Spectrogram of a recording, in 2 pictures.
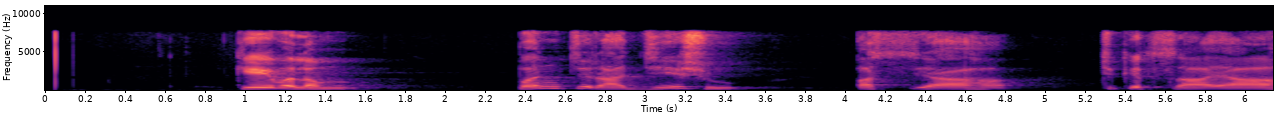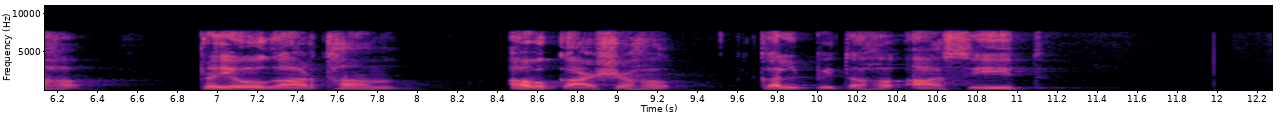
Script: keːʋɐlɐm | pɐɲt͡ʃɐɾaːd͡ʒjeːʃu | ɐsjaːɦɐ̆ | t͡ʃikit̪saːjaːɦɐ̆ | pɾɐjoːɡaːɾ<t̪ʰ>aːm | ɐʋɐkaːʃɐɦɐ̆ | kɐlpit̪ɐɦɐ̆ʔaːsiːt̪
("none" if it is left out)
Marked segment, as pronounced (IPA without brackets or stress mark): t̪ʰ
